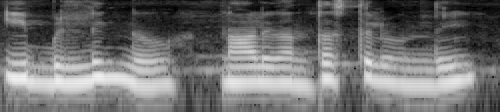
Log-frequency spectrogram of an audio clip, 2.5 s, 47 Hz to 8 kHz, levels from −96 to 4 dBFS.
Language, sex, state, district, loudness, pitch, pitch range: Telugu, female, Telangana, Hyderabad, -14 LUFS, 185 Hz, 175-215 Hz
